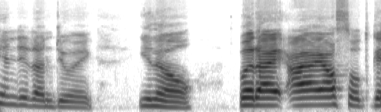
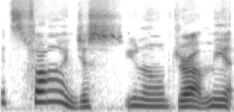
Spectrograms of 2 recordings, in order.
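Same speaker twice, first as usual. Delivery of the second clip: quieter, put-on very calm tone; 3 semitones lower than usual. Retelling what a passenger said to an upset driver, imitating a very calm reply. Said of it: "very calmly".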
